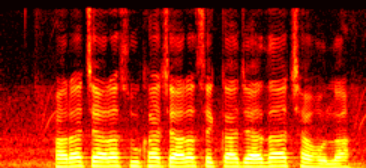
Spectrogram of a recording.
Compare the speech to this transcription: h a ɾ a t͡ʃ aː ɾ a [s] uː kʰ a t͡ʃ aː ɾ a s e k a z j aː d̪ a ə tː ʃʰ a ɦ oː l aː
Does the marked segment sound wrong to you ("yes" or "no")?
no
